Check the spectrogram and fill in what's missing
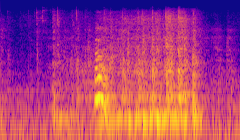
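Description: A sewing machine runs steadily, stitching through fabric and lining at a continuous, fairly loud whir with a brief louder mechanical knock in the middle; no talk.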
